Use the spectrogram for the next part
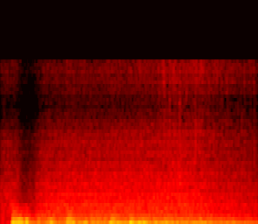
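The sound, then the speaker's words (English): A deep, continuous rumble of thunder rolls through a stormy sky during a thunderstorm, recorded on a phone held up, loud and sustained throughout, with a hiss of rain beneath and no voices. “He'd like voice noted some thunder that he heard. He'd held his phone up during a thunderstorm.”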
